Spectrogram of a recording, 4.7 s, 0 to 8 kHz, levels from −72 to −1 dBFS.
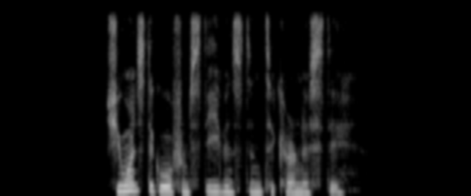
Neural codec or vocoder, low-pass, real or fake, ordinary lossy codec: none; 7.2 kHz; real; none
